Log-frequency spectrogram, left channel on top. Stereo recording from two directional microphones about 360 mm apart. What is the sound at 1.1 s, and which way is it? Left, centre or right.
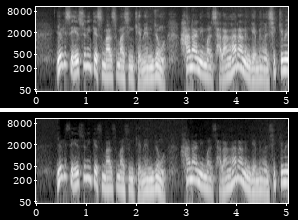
Speech, centre.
